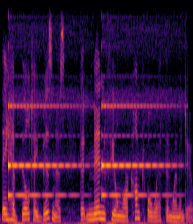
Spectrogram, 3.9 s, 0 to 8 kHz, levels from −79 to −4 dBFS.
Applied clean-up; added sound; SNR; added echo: none; Keyboard (musical); -3 dB; none.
